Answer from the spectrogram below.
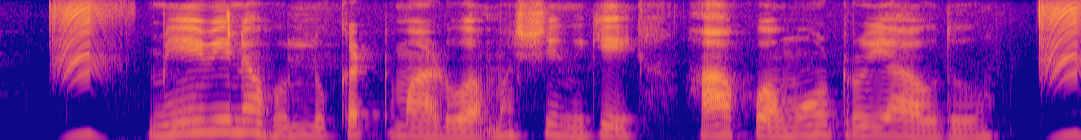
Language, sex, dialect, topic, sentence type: Kannada, female, Coastal/Dakshin, agriculture, question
